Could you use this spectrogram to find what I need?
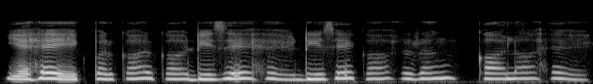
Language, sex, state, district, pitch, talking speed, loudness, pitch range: Hindi, female, Uttar Pradesh, Saharanpur, 260 Hz, 110 wpm, -18 LUFS, 240-270 Hz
